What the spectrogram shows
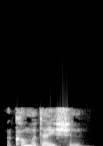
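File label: "accommodation", British English; Language, linguistics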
